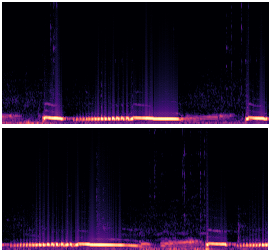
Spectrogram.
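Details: Two and a half long coos from a nodding, excited albino white ringneck dove that sets other doves going; each starts with a sharp note, trills steadily, then drops away.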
